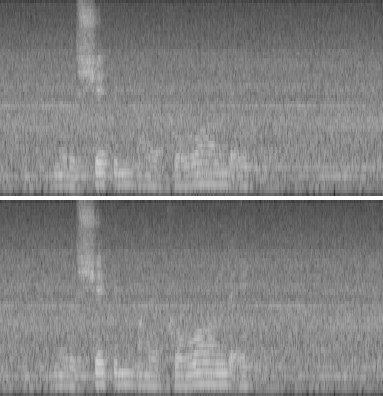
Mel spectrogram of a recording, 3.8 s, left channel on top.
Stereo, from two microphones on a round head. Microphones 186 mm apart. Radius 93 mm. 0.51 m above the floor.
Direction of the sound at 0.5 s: 20° left (ahead or behind).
